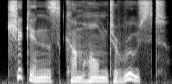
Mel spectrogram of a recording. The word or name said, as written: chickens come home to roost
